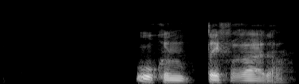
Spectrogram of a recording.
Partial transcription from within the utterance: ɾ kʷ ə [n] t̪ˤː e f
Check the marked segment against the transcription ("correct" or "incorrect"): correct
